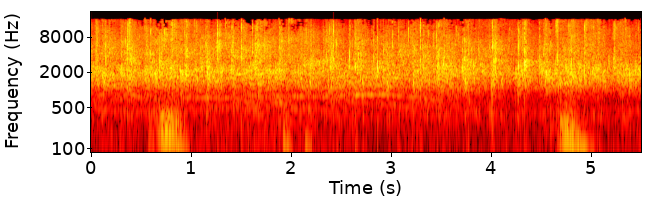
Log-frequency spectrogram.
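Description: Sustained audience applause, a dense, even wash of many hands clapping throughout, with a few brief low vocal sounds rising from the crowd under it.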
